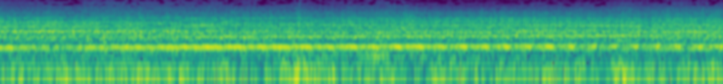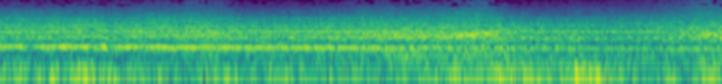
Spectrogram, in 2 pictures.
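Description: Motorbike cruising at a steady speed: its drive makes one steady whine that barely changes pitch, over the low rumble of wind buffeting the handlebar-mounted microphone.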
